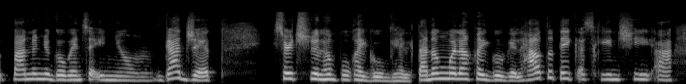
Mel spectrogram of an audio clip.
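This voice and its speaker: A Filipino woman mentor teaching an online session over a video call, talking chattily in Taglish with an expressive, coaching manner and many "okay?" checks. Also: a little high, dry recording, studio quality. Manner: animated, expressive.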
